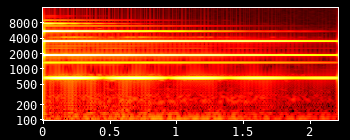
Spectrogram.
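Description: A single bell-like ding, an editing sound effect, rings out and slowly fades away.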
